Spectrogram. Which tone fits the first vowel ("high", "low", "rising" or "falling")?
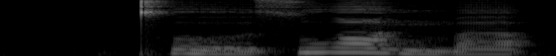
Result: low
